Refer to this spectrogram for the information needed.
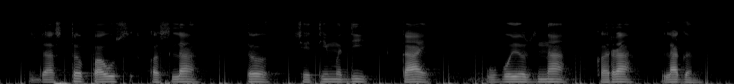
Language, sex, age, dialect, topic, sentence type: Marathi, male, 51-55, Varhadi, agriculture, question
